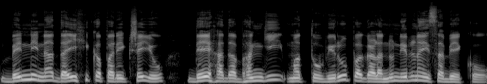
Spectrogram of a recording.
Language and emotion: Kannada, neutral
